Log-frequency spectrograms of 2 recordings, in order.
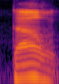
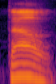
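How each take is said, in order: The two takes are said the same way.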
